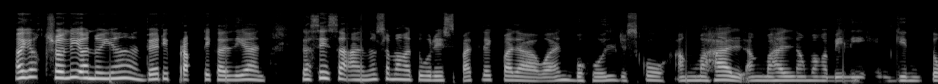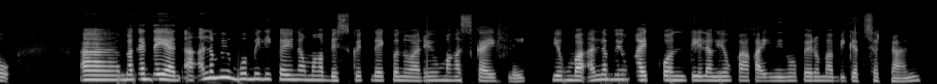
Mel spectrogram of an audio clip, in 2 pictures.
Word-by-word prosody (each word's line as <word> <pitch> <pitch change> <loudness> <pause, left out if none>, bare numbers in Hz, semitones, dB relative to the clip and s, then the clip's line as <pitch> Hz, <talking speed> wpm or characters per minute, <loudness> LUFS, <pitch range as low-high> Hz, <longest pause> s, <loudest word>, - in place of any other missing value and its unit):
Ay, 310 +4 +8
actually 315 -2 +6
ano 280 -2 +7
'yan, 275 -3 +2
very 245 +4 +2
practical 220 -2 0
'yan. 215 0 +1 0.4
Kasi 235 +6 +2
sa 255 -4 +1
ano, 215 +1 -1
sa 240 +2 -4
mga 225 -2 0
tourist 200 -2 -3
spot 180 +1 -3
like 210 -1 -5
Palawan, 180 -1 -1
Bohol, 180 +2 -5
Diyos 180 -2 -11
ko! 190 -2 -4
Ang 180 +1 -6
mahal, 185 -1 +1
ang 180 +1 -5
mahal 185 0 0
ng 180 0 -4
mga 180 0 -6
bilihin, 170 +1 -8
ginto. 175 -1 -5 0.6
Ah, 215 0 +5
maganda 240 +1 +2
'yan 220 -4 +7
a 205 - -1
alam 260 +7 +2
mo 330 - +6
yung 285 - +2
bumili 245 -1 -1
kayo 225 -1 +1
ng 220 -1 -2
mga 205 -1 -1
biskwit 190 +1 -5
like 190 -1 -2
kunwari 185 -1 -3
yung 190 - -5
mga 185 0 -3
skyflake, 155 -4 -5 0.2
yung 200 -1 -3
ma 200 - +5
alam 220 +5 -1
mo 225 - -2
yung - - -27
kahit 200 0 +3
konti 195 -1 0
lang 190 -1 -1
yung 185 0 -3
kakainin 175 -2 -3
mo 180 - -6
pero 180 0 -3
mabigat 175 0 -5
sa - - -6 0.2
tiyan. 155 +5 -5
195 Hz, 190 wpm, -24 LUFS, 180-225 Hz, 0.6 s, Ay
